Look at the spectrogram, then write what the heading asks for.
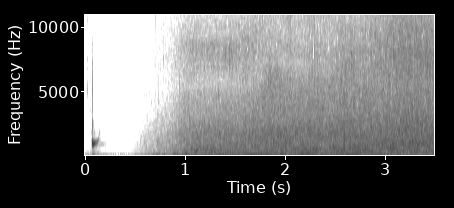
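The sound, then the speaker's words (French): A short watery plop, then a swelling rush of surf that builds quickly and holds as a steady roar of breaking ocean waves, with no voices. “L'océan, c'est très grand.”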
